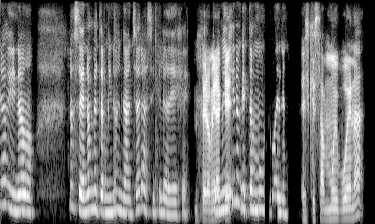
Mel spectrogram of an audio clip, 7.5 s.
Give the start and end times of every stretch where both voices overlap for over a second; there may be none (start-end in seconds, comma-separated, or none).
none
